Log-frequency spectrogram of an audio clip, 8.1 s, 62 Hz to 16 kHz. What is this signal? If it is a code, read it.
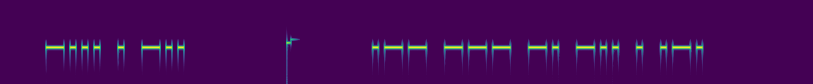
Morse code, heard as a keyed tone, about 20 wpm, 700 Hz. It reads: BED WONDER
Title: Sentences from Top 500 Words - New Word Drill - 20wpm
